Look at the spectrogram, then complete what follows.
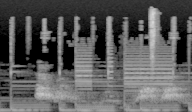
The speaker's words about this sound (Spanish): o pues se escucharon unos chuchos ladrando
